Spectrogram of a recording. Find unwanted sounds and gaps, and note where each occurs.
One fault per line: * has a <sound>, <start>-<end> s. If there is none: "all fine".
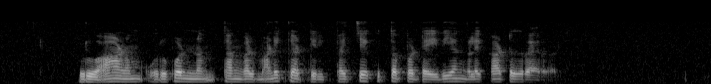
all fine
